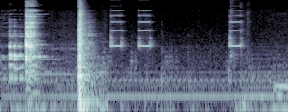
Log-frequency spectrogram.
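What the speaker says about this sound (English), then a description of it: "I'm going to give the microwave a test by cooking up a pie." A microwave oven inside a van heats a pie, giving a few sharp clicks and then a run of short electronic beeps, close and fairly quiet.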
